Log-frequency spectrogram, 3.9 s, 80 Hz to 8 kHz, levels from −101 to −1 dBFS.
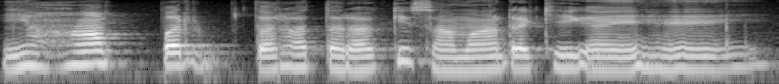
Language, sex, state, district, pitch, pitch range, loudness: Hindi, male, Jharkhand, Deoghar, 190 Hz, 180-220 Hz, -18 LUFS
